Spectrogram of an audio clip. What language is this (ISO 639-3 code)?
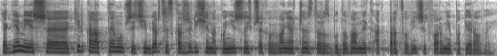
pol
